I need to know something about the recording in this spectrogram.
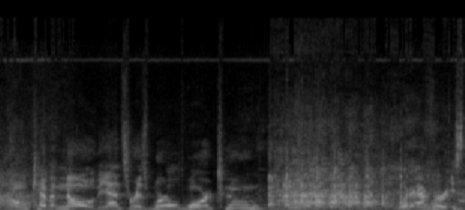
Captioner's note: audience laughs; audience laughs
